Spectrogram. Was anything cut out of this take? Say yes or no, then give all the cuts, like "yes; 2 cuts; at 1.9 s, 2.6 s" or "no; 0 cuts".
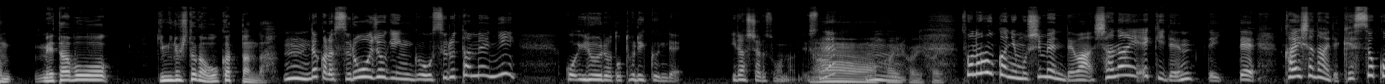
no; 0 cuts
